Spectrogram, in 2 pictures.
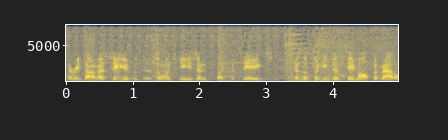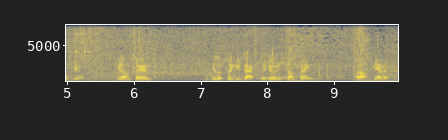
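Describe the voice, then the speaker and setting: Lively intonation at a fairly quick pace, with long, frequent pauses and music in the background. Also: man. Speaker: gaming livestreamer. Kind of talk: casual chat. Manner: animated.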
